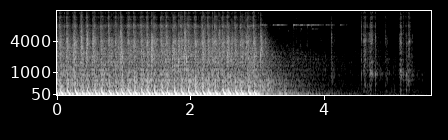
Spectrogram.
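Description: A Beretta M38 submachine gun with a 40-round magazine fires a rapid sustained burst in a video game for about three seconds, followed by loud mechanical clicks and clatter as it stops.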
